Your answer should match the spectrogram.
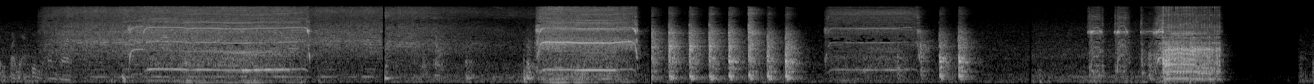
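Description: Cordless drill with a countersink bit boring into wood in several bursts of steady motor whine, with runs of quick short spurts, about six or seven a second, as the trigger is pulsed.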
